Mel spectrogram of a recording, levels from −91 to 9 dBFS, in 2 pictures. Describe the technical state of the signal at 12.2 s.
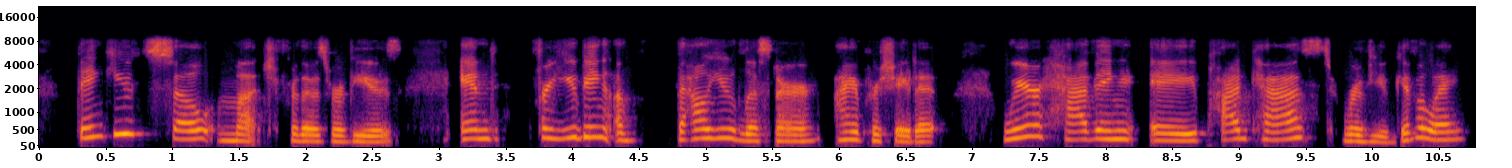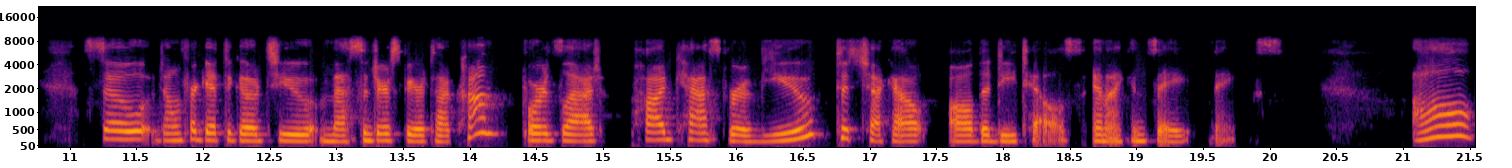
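At 12.2 s the speech is still under Opus voice compression, which runs through the whole clip. The SILK coder is working at a rate that fits about 12 kbps, cutting everything above 8.5 kHz and coding the excitation coarsely, so the voice sounds muffled, hoarse and slightly robotic.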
